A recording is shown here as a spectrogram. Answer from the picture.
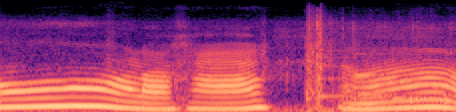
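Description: Speech only: a woman's drawn-out exclamation in Thai ("เหรอคะ โอ...", "really? ohh"), held long vowels whose pitch rises and falls, broken briefly about a second in.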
